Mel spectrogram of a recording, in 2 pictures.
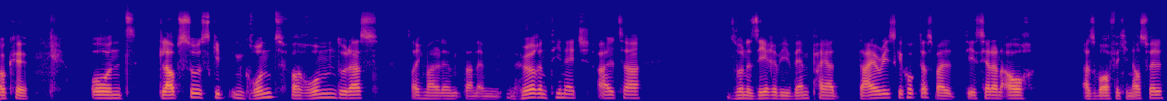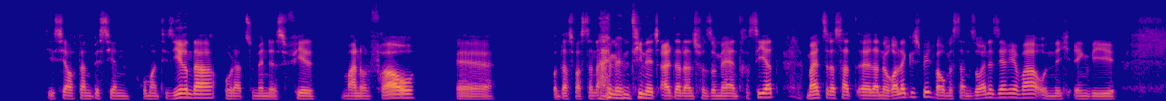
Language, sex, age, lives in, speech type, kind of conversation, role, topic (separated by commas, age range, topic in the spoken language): German, male, 25-29, Spain, conversation, podcast, host, Welche Serien haben dich als Teenager begleitet?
